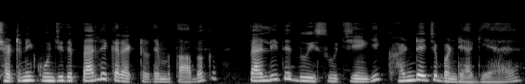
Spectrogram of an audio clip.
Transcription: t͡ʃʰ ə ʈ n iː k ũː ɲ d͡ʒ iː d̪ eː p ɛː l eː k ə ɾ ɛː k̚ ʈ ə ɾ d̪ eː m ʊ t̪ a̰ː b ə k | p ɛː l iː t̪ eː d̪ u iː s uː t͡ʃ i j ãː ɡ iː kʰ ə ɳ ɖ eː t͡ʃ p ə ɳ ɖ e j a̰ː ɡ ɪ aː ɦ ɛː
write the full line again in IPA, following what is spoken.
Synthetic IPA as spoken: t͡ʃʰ ə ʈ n iː k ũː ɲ d͡ʒ iː d̪ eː p ɛː l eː k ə ɾ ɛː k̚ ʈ ə ɾ d̪ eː m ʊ t̪ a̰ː b ə k | p ɛː l iː t̪ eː d̪ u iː s uː t͡ʃ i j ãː ɡ iː kʰ ə ɳ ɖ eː t͡ʃ b ə ɳ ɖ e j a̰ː ɡ ɪ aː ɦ ɛː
